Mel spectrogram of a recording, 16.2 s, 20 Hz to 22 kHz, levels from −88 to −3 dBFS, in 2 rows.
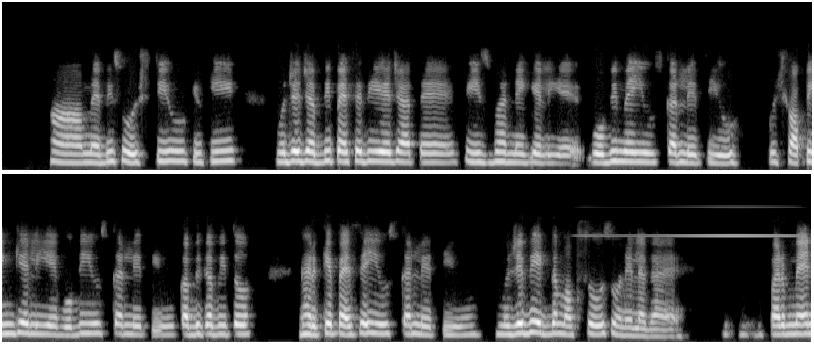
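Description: A speech recording with a feedback whistle from 13.77 s to the end at 16.19 s: a thin, steady 4.8 kHz tone sits around 20 dB below the voice, swelling and fading slowly in level, likely from a loudspeaker-to-microphone loop held just short of runaway feedback.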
